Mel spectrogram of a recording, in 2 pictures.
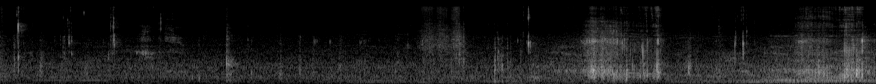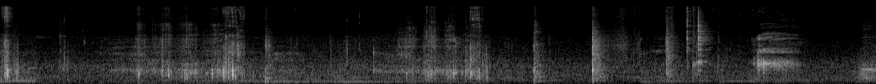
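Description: Close-miked eating sounds: wet chewing of steamed pork offal, soft and sparse at first, then in louder clusters from about four seconds in. Around the middle the eater sips from a stainless steel bowl.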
